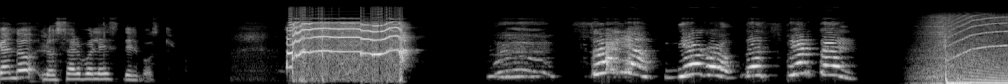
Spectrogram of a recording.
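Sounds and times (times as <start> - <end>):
speech: 0.0 - 4.1, 5.0 - 9.2
loud high-pitched scream at the edge of a forest and a campsite: 2.8 - 4.3.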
